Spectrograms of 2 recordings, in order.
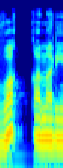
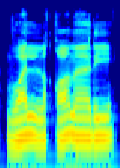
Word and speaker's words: والقمر: ہو جائے گا والقمری۔ اس کو میں وقمری نہیں کہہ سکتا، یہ نہیں ہے کہ لام کو تلفظ نہ کروں قاف کے اوپر شدہ دے دوں، وہ حروف شمسی میں تھا، حروف قمری میں ایسا نہیں ہے، تو یہ ہو جائے گا والقمری۔ نیکسٹ ایگزامپل دیکھ سکتے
